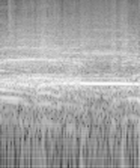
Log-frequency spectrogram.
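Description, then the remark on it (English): A crowd at the flagship Deseret Bookstore in downtown Salt Lake City cheers loudly and continuously, a dense wash of whoops and shouting voices filling the whole two seconds with no pause. “We wish you could show, we wish we could show you everybody who's here because we're about to have so much fun, but everybody just cheer.”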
